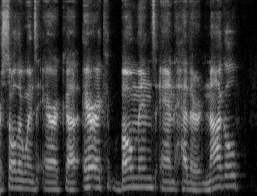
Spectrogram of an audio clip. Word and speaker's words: Noggle: For SolarWinds, Erik Boemanns and Heather Noggle. Rhymes with goggle, and bailiff Manning Sweatland.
